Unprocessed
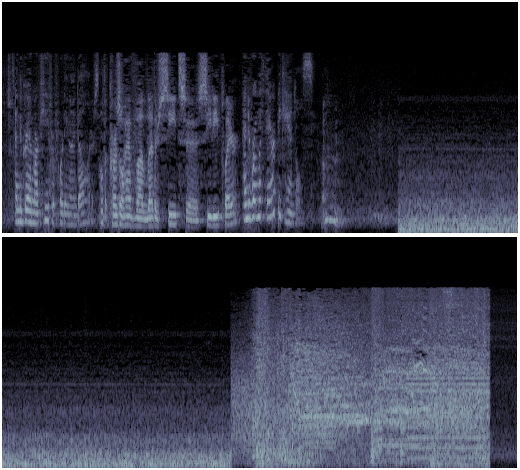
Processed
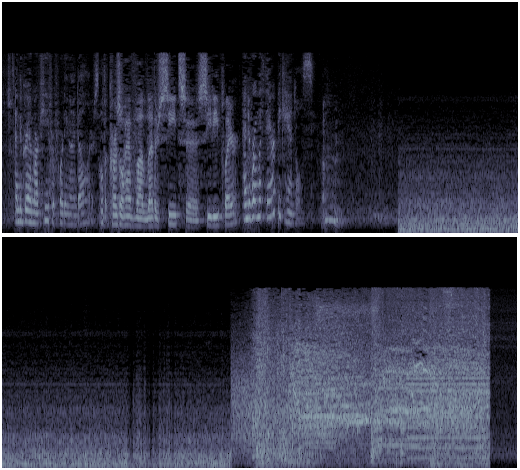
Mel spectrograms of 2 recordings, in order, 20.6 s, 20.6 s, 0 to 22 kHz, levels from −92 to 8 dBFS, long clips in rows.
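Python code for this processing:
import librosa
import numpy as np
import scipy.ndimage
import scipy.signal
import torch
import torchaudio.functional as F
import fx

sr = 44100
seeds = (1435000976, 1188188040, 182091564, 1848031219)

y = fx.lowpass(x, sr, hz=3400.0, slope=6, at=(7.61, 10.17))
y = fx.over_compress(y, sr, threshold_db=-37.0, ratio=-0.5, at=(12.84, 13.79))
y = fx.peak_eq(y, sr, hz=6000.0, db=9.0, octaves=0.34, at=(16.6, 17.85))
y = fx.low_shelf(y, sr, hz=370.0, db=-6.5)
y = F.gain(torch.from_numpy(y), -1.5).numpy()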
